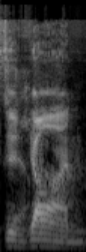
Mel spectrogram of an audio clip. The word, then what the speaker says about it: DeJean: DEJEAN? D and then Jean. It's DeJean, but they say it DeJean.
